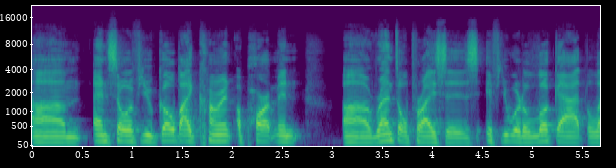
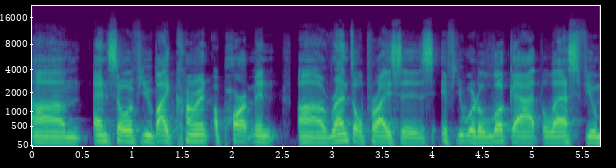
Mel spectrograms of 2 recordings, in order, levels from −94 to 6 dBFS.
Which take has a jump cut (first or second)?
second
